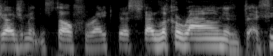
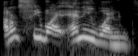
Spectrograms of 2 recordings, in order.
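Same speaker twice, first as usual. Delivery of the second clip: smug vegan; 7 semitones higher than usual. Retold or imitated. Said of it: "so you have a lot of vegans like".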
